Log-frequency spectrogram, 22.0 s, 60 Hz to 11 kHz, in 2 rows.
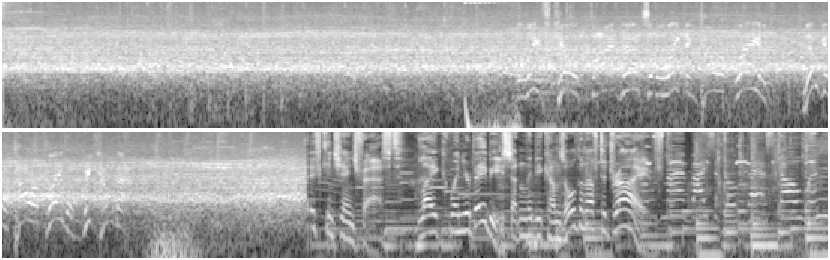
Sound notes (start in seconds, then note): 5.7 cheering and APPLAUSE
